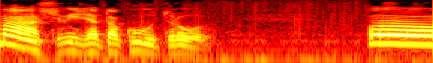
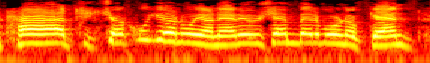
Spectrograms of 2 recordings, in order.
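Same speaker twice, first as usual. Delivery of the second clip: high-pitched devil, laughing first; cackle, then ask in a high devil voice; chuckling devil; 9 semitones higher than usual. Acted. Devil asking the cobbler about his strength, high and amused.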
